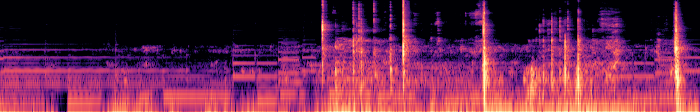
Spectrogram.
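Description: Quiet background music with plucked-guitar notes, then from about four seconds in a run of sharp clicks and slaps from tarot cards being handled and laid on a table.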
